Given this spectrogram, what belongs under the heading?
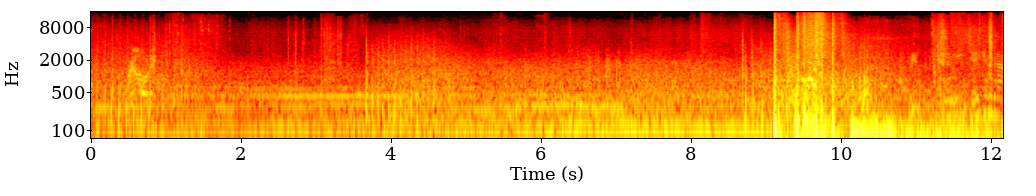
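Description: Rapid automatic gunfire and shots from the battle royale game Apex Legends crackle steadily under game voice lines, building to a loud, dense burst of fire and impacts near the end.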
